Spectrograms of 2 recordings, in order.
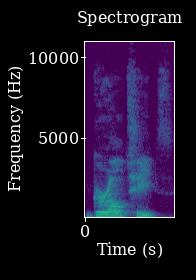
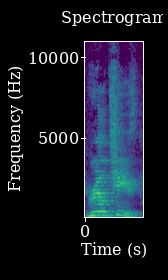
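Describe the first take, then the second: First: The first word sounds like girl. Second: The first word sounds like grilled. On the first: The speaker calls it wrong. "I used to think that the way to pronounce this certain thing was called girl cheese" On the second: The speaker calls it right. "that makes so much more sense"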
